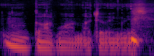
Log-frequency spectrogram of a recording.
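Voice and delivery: low, quiet mock dismay; imitating a weary self-questioning; weary regret. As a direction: mutter it like someone dreading the day. Imagining leaders waking up full of regret.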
